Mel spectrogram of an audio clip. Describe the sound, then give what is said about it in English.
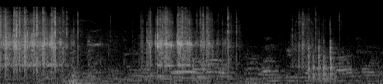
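Three quick bursts of crisp riffling, like playing cards being shuffled, with a soft murmur of voices underneath, during a Little Reno Day of poker, blackjack, dice and keno at the Circle of Friends program in the town of Burney, California. “We're all just playing poker and blackjack and dice and keno, and it's kind of fun.”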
